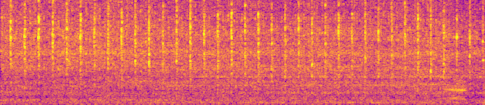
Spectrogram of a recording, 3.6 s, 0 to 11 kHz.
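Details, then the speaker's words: 1969 Chevy Chevelle SS V8 idling with a little throttle: quick, light ticking over the rumble from a very slight exhaust header leak up front. "Yeah, it's got a very slight header leak."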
